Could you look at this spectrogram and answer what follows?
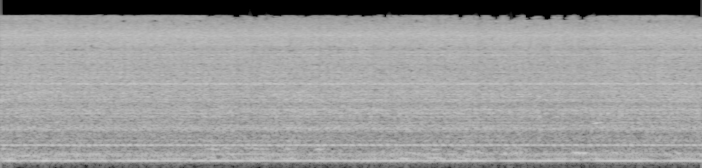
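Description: Metal lathe running steadily with its spindle turning, a constant hum with a steady whine over it, while the tool is fed in to cut a recessed crown into the muzzle end of a rifle barrel.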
